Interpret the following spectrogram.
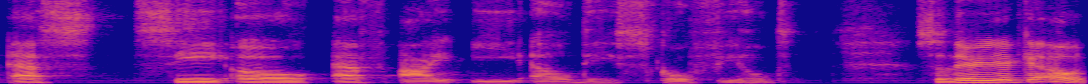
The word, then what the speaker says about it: Scofield: It's spelled S C O F I E L D.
